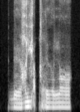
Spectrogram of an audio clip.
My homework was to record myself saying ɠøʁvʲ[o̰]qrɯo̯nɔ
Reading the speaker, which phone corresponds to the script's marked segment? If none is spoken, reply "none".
o̰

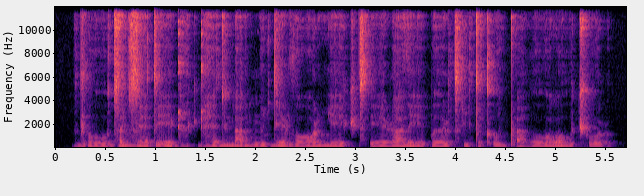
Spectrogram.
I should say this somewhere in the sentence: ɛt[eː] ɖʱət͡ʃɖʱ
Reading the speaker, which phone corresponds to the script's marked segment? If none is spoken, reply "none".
eː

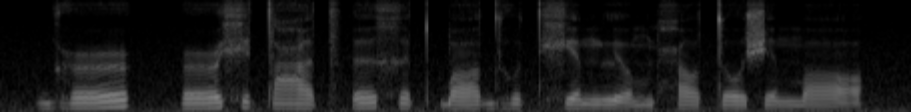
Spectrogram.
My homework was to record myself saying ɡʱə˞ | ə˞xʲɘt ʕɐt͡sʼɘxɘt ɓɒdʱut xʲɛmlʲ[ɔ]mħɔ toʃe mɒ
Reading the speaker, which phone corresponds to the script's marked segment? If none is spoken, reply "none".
ɔ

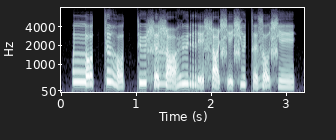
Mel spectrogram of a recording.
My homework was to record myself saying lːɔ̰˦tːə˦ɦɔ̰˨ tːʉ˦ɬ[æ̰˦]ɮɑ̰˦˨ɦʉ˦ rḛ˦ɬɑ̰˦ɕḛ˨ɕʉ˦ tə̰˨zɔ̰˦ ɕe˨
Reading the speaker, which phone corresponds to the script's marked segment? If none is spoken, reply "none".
ə̰˦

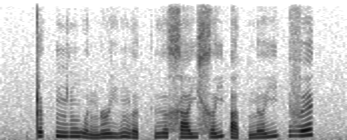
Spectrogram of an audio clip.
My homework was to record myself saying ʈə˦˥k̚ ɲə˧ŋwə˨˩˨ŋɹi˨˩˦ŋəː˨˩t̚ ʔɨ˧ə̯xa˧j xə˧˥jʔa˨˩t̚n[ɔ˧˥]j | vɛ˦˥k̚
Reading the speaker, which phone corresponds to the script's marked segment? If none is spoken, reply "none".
ə˧˥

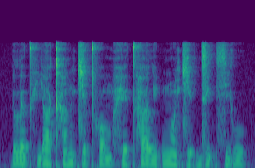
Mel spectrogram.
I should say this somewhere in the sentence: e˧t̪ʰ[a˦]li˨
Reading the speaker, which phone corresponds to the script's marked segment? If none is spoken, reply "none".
a˦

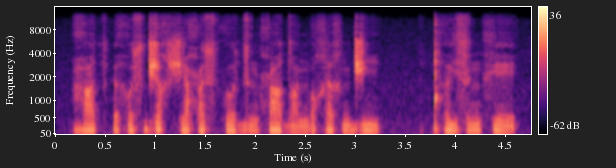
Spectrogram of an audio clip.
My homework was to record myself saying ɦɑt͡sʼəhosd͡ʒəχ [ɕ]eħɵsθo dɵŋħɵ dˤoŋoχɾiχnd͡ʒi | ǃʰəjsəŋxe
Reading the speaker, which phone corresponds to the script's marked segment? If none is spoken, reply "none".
ʃ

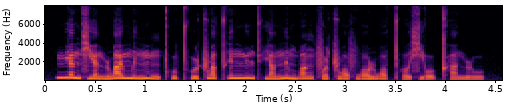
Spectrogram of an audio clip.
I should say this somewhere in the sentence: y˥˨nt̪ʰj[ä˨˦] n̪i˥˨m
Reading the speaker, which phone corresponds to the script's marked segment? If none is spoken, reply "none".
ä˨˦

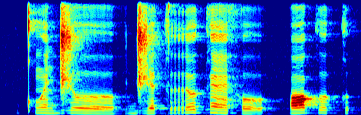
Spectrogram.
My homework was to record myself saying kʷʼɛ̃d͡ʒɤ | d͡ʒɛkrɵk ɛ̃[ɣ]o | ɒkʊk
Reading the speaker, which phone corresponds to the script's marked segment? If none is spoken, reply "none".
h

